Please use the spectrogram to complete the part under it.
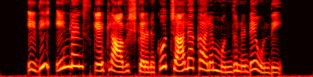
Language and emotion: Telugu, neutral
